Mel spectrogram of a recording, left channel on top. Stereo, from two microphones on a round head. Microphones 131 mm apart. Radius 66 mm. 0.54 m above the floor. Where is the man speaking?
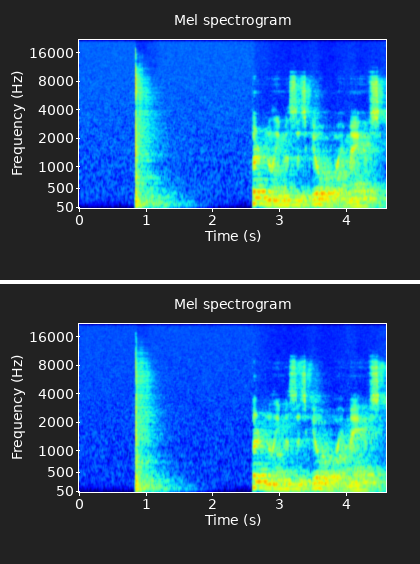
20° left (ahead or behind), 5 m.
